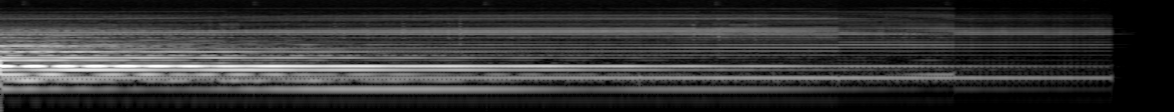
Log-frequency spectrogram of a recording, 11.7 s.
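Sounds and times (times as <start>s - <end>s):
guitar: 0.0s - 7.8s.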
